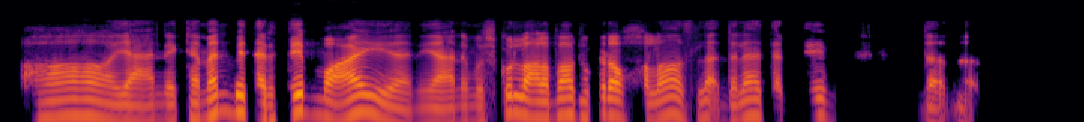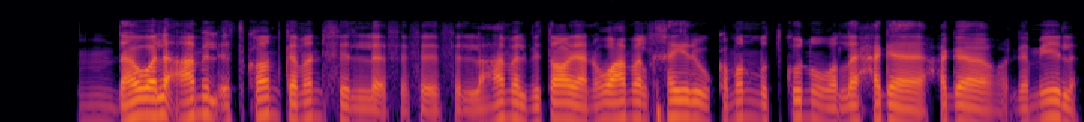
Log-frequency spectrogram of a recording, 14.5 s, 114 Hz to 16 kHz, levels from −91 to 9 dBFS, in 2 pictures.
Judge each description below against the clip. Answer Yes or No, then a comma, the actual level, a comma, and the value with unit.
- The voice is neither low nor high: No, low, 125 Hz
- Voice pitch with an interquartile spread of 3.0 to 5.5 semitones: Yes, average, 4.2 semitones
